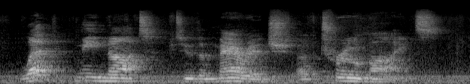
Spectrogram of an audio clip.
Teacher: Yeah, let and not are stressed.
